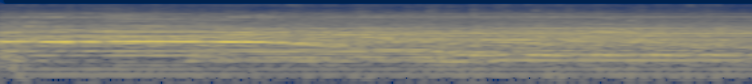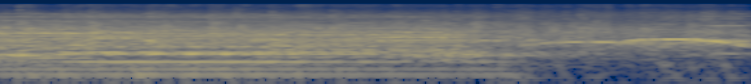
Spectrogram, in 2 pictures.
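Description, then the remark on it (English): A church audience claps and cheers steadily for several seconds in praise of God, a dense wash of applause with occasional raised voices and whoops rising above it, fading slightly toward the end. “If he ever pulled you out, you ought to clap your hands right now.”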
